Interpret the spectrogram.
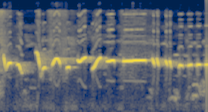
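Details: Black-winged starling delivering a rapid string of looping whistled slurs that settles into a long steady whistle, then short choppy whistled notes.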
